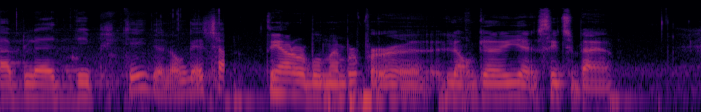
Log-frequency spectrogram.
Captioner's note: speaking French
